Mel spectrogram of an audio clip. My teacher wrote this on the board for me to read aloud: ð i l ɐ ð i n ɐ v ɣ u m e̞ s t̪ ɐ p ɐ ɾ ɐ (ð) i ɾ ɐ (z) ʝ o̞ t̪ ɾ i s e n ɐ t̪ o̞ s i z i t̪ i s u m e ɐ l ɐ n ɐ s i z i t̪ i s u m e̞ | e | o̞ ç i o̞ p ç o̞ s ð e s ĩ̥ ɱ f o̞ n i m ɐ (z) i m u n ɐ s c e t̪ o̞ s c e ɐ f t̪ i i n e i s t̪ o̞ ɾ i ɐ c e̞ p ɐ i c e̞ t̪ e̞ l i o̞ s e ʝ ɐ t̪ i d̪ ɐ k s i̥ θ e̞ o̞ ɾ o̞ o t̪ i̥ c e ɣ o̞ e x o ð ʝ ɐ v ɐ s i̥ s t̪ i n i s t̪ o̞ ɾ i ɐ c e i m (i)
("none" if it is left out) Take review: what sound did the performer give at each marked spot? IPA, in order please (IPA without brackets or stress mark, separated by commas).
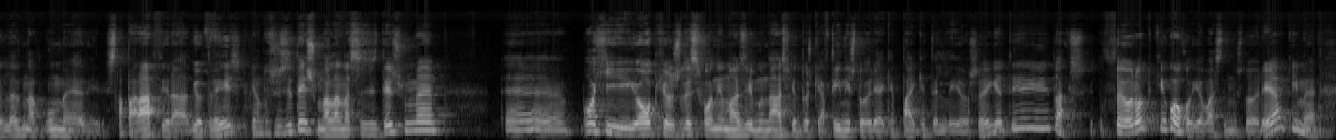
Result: θ, ð, z, e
